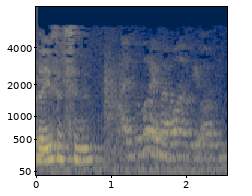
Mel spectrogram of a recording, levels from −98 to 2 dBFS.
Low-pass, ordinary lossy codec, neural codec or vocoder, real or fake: 7.2 kHz; MP3, 24 kbps; none; real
